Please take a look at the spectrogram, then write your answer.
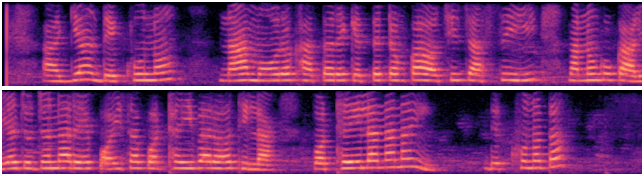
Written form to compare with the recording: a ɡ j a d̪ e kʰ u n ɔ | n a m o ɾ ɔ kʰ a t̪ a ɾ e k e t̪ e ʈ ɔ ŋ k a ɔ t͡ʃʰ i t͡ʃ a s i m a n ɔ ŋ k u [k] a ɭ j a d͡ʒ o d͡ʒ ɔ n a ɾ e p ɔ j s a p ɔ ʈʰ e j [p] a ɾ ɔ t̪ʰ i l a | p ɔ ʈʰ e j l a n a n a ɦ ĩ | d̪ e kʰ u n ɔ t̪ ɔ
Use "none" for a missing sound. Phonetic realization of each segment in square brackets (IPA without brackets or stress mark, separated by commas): k, b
